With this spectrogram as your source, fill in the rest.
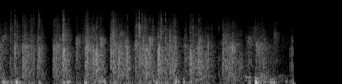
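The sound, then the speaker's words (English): An audience claps together in a dense, steady burst of applause lasting about three seconds to thank a man for what he is doing there, then cuts off abruptly into silence. “Would you clap for Matt right now and just say thank you?”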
